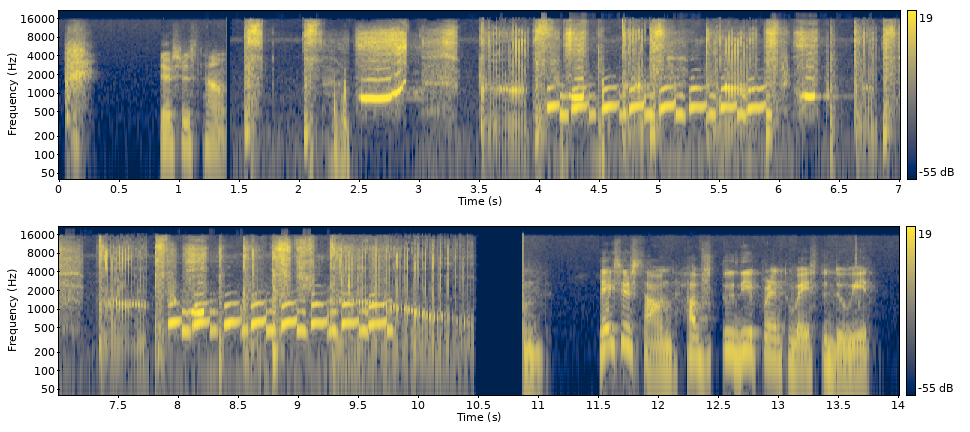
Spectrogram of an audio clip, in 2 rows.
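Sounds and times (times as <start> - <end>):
beatboxing laser-like zaps: 1.5 - 2.7, 3.5 - 10.4
mouth kick and snare sounds: 1.6 - 2.5.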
